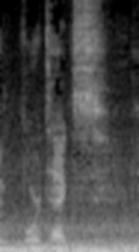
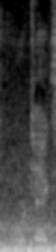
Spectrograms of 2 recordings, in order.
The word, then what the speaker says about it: Vortex: But yeah, the Weatherby loves that 180 grain TTSX Barnes Vortex ammo, V-O-R-T-X. I think it's Vortex is how it's pronounced.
